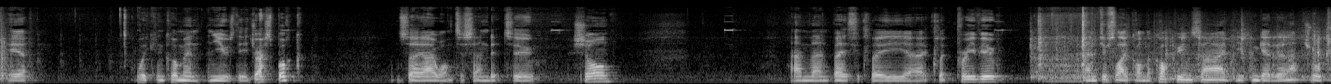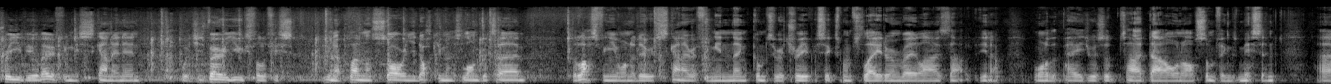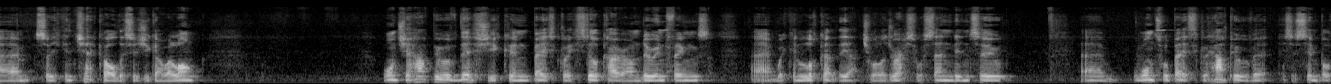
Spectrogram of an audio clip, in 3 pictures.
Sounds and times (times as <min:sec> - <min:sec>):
Speech: 0:00.0 - 0:00.4, 0:01.2 - 0:03.1, 0:03.9 - 0:06.2, 0:07.9 - 0:10.1, 0:10.8 - 0:28.7, 0:30.4 - 0:36.8, 0:37.4 - 0:39.9
Printer: 0:10.3 - 0:20.5.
